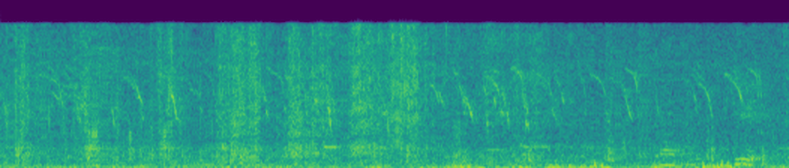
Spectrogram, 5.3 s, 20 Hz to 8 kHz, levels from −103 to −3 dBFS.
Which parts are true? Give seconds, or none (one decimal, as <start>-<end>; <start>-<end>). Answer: 0.0-0.7; 3.9-5.3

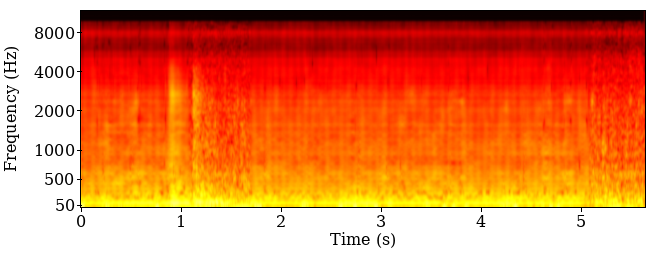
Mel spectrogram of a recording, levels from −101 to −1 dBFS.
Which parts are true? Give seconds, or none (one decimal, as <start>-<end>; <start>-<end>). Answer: 1.1-1.7; 5.1-5.6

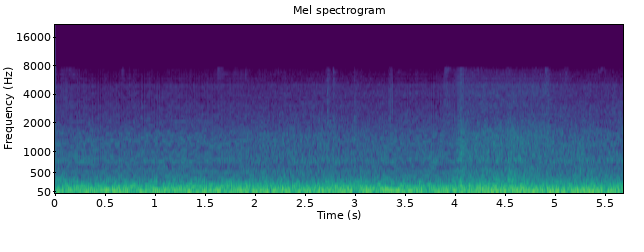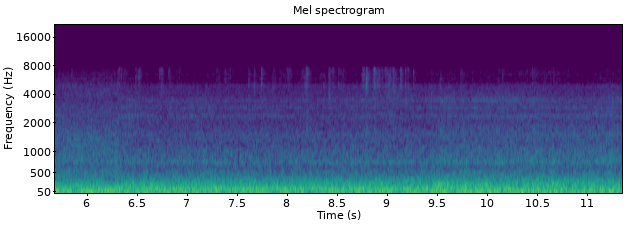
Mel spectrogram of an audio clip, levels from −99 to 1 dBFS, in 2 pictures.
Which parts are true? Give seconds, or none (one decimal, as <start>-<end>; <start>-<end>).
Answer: 1.9-3.3; 4.1-11.4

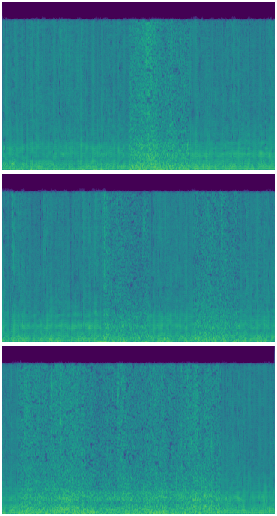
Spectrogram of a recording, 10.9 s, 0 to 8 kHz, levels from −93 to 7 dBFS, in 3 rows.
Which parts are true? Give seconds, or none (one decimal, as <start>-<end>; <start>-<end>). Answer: 1.7-2.5; 5.0-5.6; 6.2-6.8; 7.5-10.2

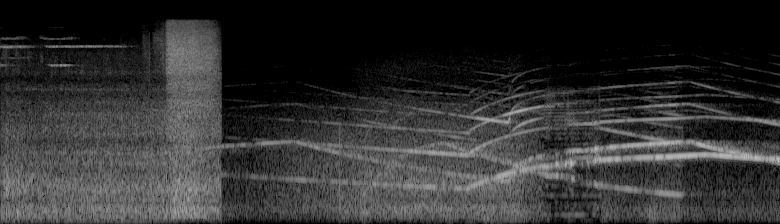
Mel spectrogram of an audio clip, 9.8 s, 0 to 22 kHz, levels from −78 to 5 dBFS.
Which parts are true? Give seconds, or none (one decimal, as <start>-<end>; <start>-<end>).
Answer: 0.0-6.8; 7.5-9.8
